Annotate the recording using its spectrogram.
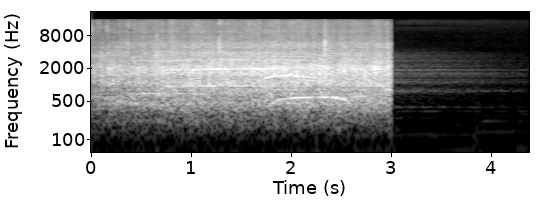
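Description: Audience applauding after a song, with a call or two rising above the clapping, until it cuts off suddenly about three seconds in.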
